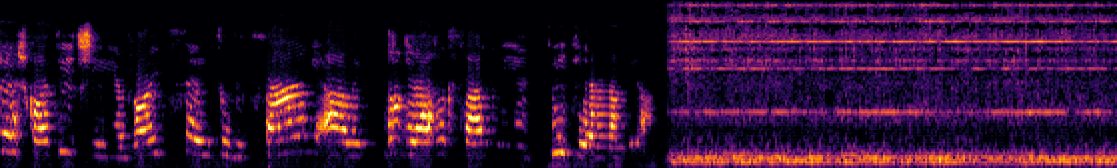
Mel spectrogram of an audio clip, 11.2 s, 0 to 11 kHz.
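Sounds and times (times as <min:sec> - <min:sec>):
speech: 0:00.2 - 0:07.1
school bell ringing in Bosnia and Herzegovina: 0:06.7 - 0:11.1.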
